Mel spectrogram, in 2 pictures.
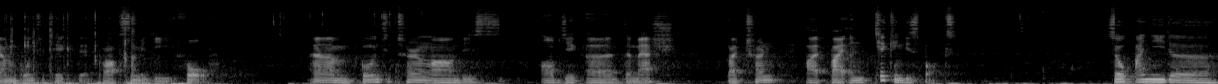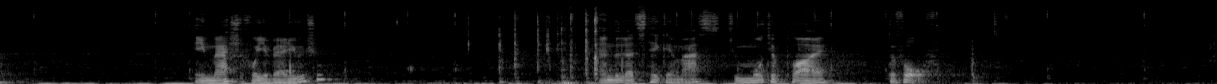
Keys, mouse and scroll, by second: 3.7 click, 4.1-12.5 middle drag, 12.5-14.0 drag, 14.0-15.0 middle drag, 15.0-16.3 drag, 17.1 ctrl+a, 19.5 click, 20.4-21.0 drag, 22.6-24.3 drag.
